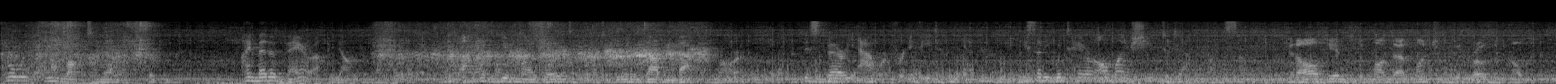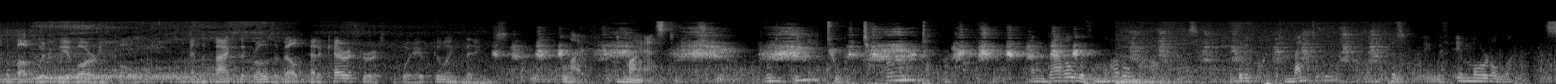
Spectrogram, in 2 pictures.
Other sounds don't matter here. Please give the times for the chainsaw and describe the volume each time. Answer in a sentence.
The chainsaw can be heard from 0.0 to 18.6 s, getting louder.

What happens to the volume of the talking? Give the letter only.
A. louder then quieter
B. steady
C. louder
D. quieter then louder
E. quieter
B.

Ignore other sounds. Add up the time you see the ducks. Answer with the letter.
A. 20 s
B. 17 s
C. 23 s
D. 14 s
D.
